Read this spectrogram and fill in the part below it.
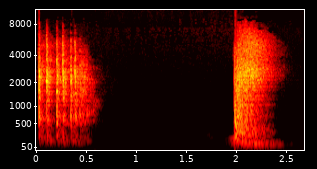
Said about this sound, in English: with his shotgun in his hands, shooting skeet. Pull!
